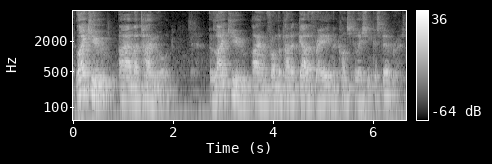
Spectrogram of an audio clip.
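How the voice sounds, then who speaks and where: A man's voice: mid-range voice, moderate pace. Echoey, distant man at an audition. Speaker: auditioning amateur actor. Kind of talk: audition monologue and interview chat. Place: university room, audition being filmed. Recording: echoey room, distant mic, faint noise.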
